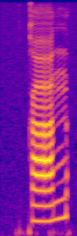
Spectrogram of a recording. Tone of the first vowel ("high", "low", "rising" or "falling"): rising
